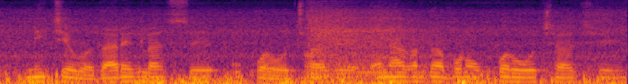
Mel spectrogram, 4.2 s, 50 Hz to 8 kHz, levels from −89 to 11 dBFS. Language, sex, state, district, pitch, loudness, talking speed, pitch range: Gujarati, male, Gujarat, Gandhinagar, 110 Hz, -16 LUFS, 185 wpm, 105-115 Hz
